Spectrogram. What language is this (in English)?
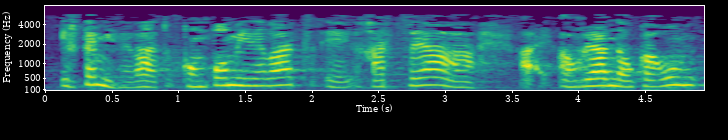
Basque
